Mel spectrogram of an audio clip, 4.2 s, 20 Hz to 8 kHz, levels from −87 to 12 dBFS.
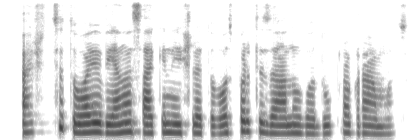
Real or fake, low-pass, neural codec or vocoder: real; 7.2 kHz; none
